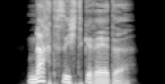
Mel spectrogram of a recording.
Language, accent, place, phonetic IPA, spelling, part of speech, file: German, Germany, Berlin, [ˈnaxtzɪçtɡəˌʁɛːtə], Nachtsichtgeräte, noun, De-Nachtsichtgeräte.ogg
- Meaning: nominative/accusative/genitive plural of Nachtsichtgerät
